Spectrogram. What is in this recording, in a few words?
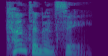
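"continency", British English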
